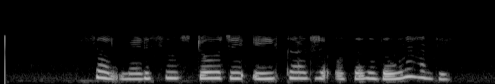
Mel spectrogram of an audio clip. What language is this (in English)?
Odia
